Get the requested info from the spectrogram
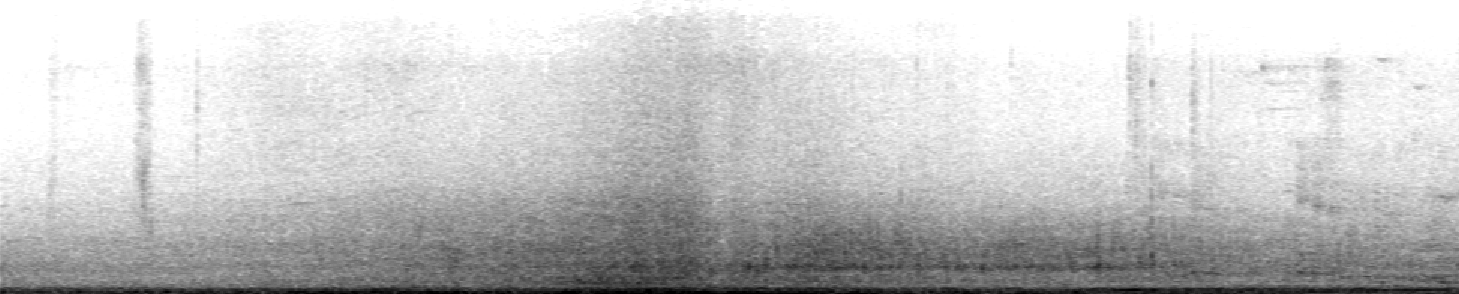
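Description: Street traffic: a steady traffic noise with a low engine rumble, swelling to its loudest about halfway through as a vehicle passes, then a lower engine hum in the later part.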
